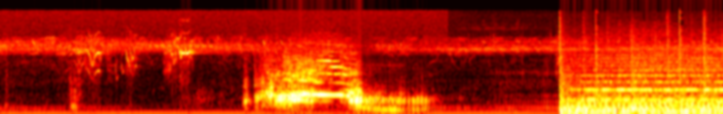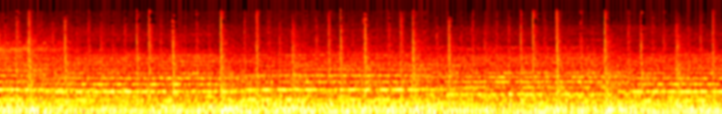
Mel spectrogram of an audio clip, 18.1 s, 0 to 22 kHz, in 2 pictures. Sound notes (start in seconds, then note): 3.1 bellows; 7.1 upbeat music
